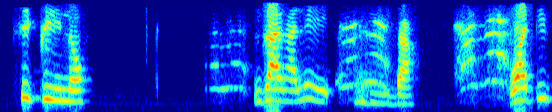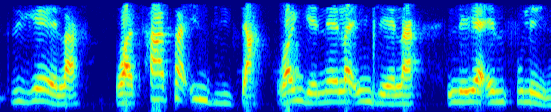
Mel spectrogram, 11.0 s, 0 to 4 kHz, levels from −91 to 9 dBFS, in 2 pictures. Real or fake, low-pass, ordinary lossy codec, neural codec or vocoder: real; 3.6 kHz; MP3, 32 kbps; none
